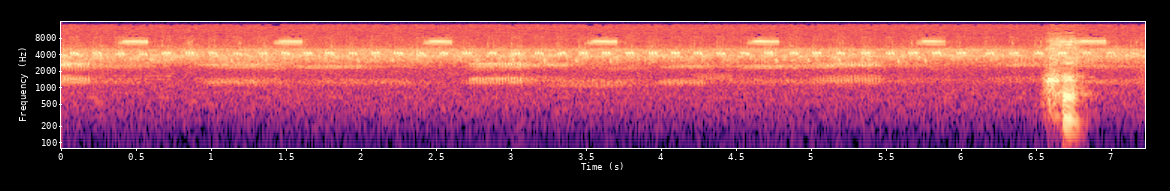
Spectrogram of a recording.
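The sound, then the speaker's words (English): Frogs croak among trees at night alongside crickets: short regular croaks repeat at a steady rhythm over a continuous high insect trill, with a single sharp knock near the end. “And all the frogs and birds and crickets. Trees are just alive with sound.”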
